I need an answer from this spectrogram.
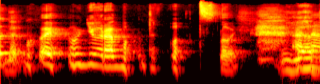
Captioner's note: laughing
